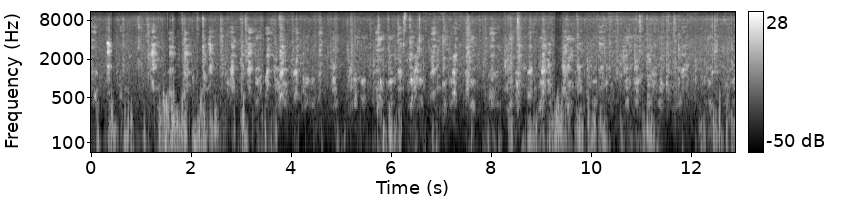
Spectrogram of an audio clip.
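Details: Native pig on a rural farm in the Philippines, fed taro (gabi): low repeated grunts and snorts in bursts, with clicking, chewing-like noises and faint voices throughout.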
